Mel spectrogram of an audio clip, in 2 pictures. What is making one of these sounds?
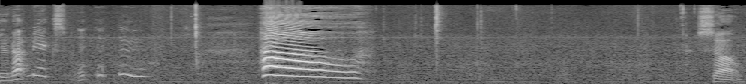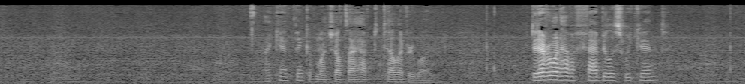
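A young man talks close to the microphone, with animated pauses.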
